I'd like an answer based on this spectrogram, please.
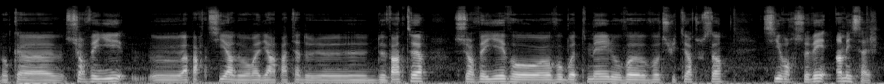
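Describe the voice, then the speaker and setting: A man is speaking. His intonation is fairly even. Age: student. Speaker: electronics YouTuber. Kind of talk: casual vlog announcement. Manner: fast; hesitant, many fillers.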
